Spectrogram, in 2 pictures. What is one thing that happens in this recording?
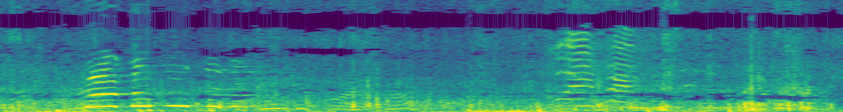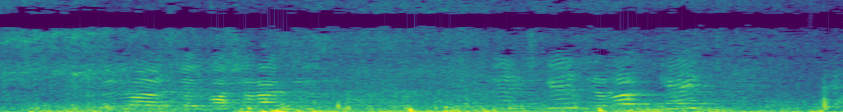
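Children slide and scrape across packed snow.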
